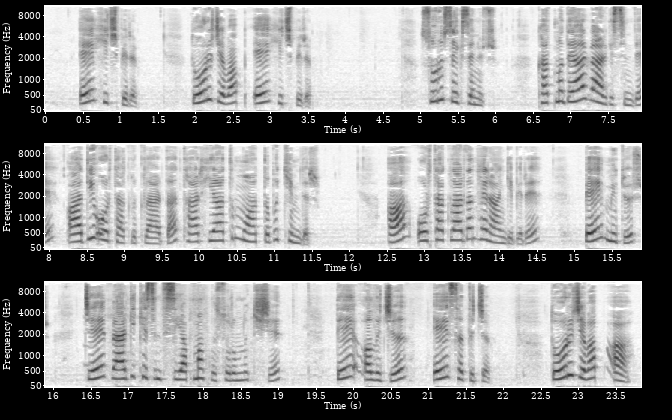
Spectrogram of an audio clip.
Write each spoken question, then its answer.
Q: Katma değer vergisinde adi ortaklıklarda tarhiyatın muhatabı kimdir?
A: Doğru cevap A. Ortaklardan herhangi biri.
